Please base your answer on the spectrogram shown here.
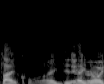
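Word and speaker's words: ichor: That's pronounced eyecore. I did I know I did it wrong the first time, but please please please he's saying it right there. Creature. It's eyeore.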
